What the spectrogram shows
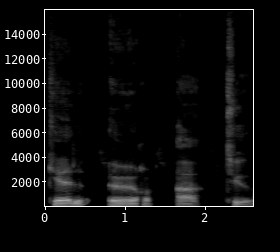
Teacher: Notice that we're not pronouncing the S here, so quelle heure as-tu?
